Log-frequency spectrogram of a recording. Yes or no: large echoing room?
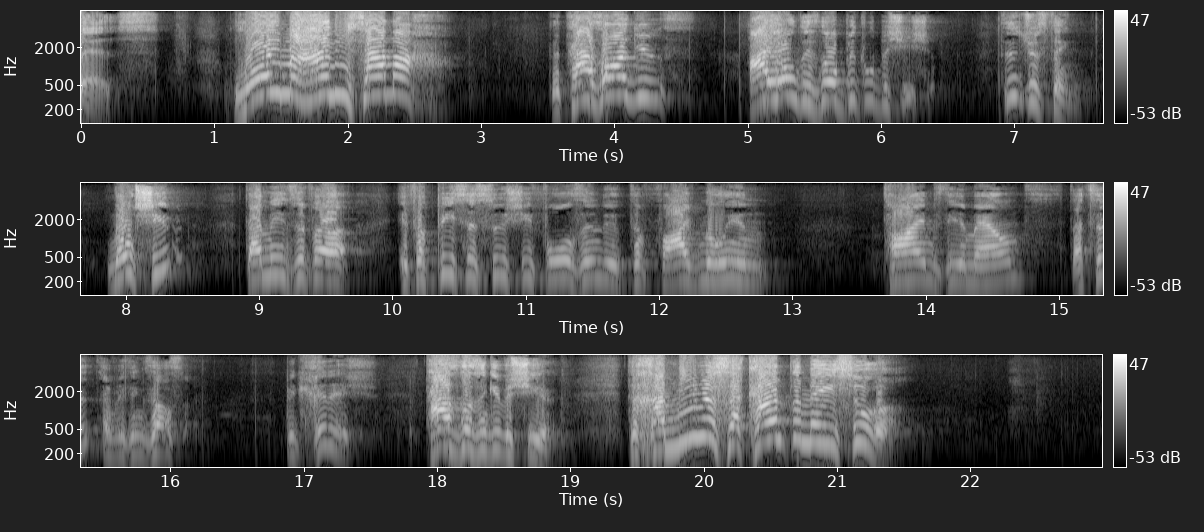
yes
